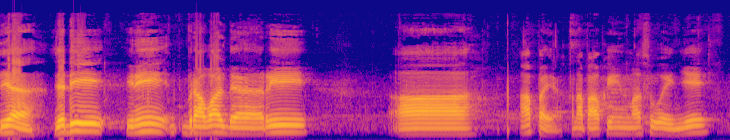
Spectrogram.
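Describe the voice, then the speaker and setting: Fairly slow delivery from a man with a fairly high pitch, ordinary pitch variation and long, frequent pauses. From Indonesia, Bangka (born in Bantul, Yogyakarta). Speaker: university student. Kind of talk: casual interview. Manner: hesitant, many fillers.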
